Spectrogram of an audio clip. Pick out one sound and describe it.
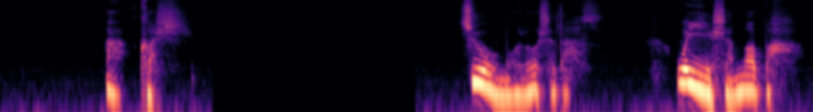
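An elderly man speaks calmly and slowly into a microphone, with long pauses.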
